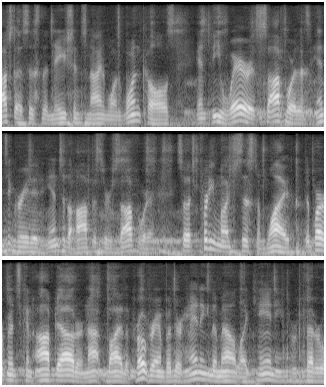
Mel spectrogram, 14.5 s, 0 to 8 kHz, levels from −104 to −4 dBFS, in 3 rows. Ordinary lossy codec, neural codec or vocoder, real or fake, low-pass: AAC, 48 kbps; codec, 24 kHz, 1.2 kbps, DualCodec; fake; 7.2 kHz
